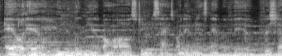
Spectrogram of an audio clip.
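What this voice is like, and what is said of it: Smooth put-on radio DJ voice. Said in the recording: “That boy got a radio voice. His voice didn't sound like this when he walked in the house, y'all. That boy changed that whole quiet storm.”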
